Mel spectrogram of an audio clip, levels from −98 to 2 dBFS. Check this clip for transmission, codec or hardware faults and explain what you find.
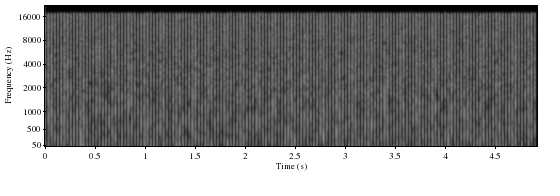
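Throughout the speech clip, a compressed stream is played as audio. An AC-3 (Dolby Digital) bitstream is treated as samples instead of being decoded, so each frame becomes a 4 ms noise burst followed by zero padding, 31.25 times a second. This is heard as loud, chattering static in place of speech.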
